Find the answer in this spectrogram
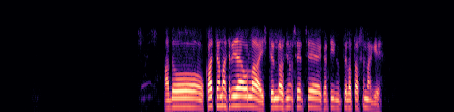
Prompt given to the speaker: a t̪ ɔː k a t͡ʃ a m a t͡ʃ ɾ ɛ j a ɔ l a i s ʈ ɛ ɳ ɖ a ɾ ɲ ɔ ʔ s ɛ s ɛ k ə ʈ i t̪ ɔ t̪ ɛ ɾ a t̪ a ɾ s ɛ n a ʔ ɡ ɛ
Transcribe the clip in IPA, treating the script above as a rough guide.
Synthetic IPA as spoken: a d̪ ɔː k a t͡ʃ a n a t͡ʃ ɾ ɛ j a ɔ l a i s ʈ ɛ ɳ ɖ a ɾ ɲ ɔ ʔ s ɛ s ɛ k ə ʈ i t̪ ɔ t̪ ɛ l a t̪ a ɾ s ɛ n a ʔ ɡ ɛ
